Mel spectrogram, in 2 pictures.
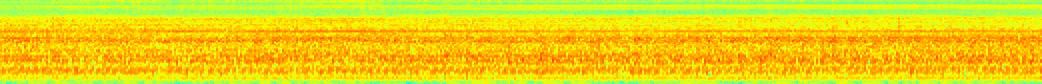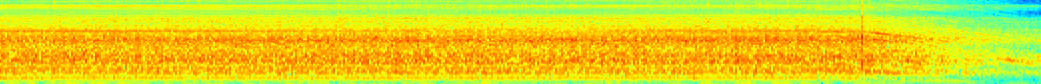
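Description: Electric hand mixer running at one steady speed, its twin beaters whisking a thin ground-rice and egg batter in a stainless steel bowl. Near the end it is switched off, and the motor whine falls in pitch and fades as it winds down.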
